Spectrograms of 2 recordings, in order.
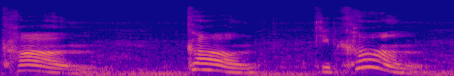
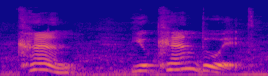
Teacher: rise the back of your tongue throw toward your throat nest stop the air with the back of your tongue and then release it with that strong poof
